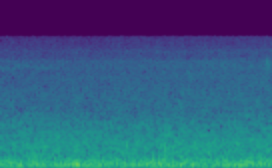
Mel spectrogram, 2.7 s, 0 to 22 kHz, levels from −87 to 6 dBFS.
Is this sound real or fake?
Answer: fake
